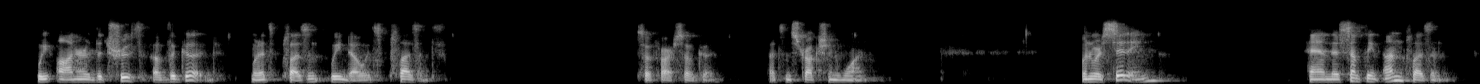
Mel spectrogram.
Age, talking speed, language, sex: 40-59, 115 wpm, English, male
